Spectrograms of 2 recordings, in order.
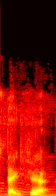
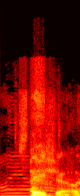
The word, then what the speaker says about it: Staca: It's Staca. So, like Anastasia, but not Anastasia. Staca. Staca.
